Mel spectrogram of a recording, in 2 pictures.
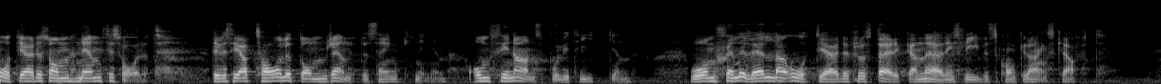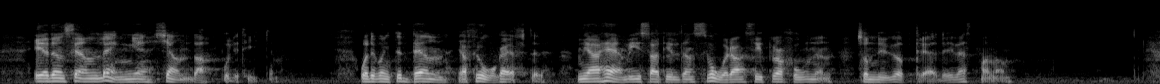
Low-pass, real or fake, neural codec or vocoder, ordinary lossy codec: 7.2 kHz; fake; codec, 16 kHz, 4 kbps, FreqCodec, larger model; AAC, 48 kbps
